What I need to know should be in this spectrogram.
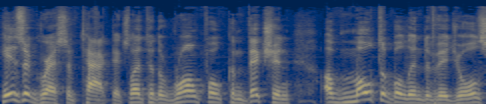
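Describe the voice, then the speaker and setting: In an ordinary speaking voice, a man with an American accent talks at a moderate pace. His pitch is fairly high, and the background is quiet. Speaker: TV news host. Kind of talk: TV opinion monologue.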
